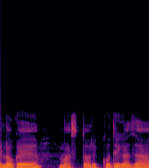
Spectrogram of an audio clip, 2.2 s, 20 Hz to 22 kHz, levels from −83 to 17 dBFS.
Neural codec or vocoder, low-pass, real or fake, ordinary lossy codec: none; none; real; none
